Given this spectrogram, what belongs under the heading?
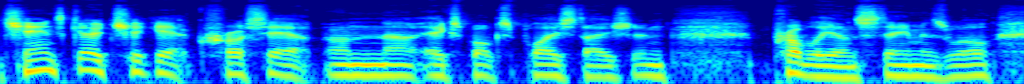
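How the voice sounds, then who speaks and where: On a very clean recording with a silent background, a man with an Australian accent and a bright, sharp tone speaks at a fairly quick pace. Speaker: coin and scrap collector vlogger. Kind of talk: casual vlog chat. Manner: rambling, animated.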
